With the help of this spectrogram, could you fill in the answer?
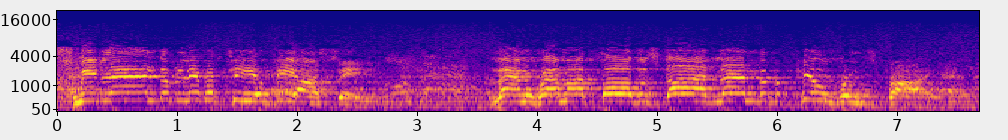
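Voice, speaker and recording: Against noticeable background noise, a man with an American accent uses a raised, projected voice at an extremely high pitch, speaking at a very slow pace with ordinary pitch variation and very even loudness. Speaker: civil rights leader and preacher. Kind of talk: public speech at a rally, sermon-style oratory. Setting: outdoor public address, crowd event, archival recording. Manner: rhythmic, impassioned, building in intensity.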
